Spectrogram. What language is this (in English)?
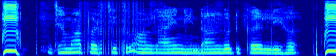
Magahi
